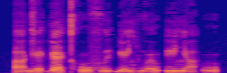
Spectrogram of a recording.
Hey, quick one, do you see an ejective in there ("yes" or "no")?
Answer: no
